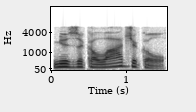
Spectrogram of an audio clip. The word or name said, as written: musicological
